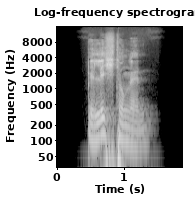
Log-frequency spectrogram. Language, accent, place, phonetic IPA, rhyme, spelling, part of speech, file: German, Germany, Berlin, [bəˈlɪçtʊŋən], -ɪçtʊŋən, Belichtungen, noun, De-Belichtungen.ogg
- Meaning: plural of Belichtung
